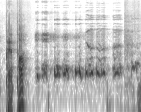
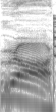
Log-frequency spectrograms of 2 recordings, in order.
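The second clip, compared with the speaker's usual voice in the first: a little boy's mock dinosaur roar; toddler roar; 10 semitones higher, 9 dB quieter than usual. George playing dinosaur, small mock roar. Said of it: "cries George".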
